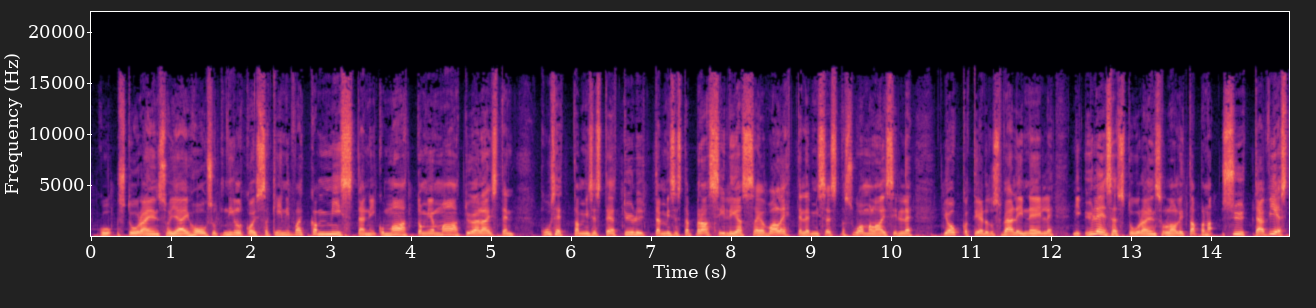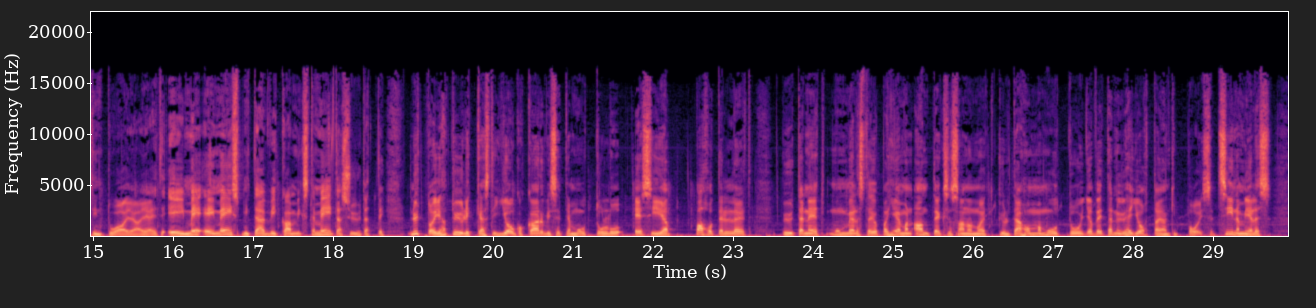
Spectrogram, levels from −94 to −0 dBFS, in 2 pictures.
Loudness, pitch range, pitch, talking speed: -18 LUFS, 140-175 Hz, 155 Hz, 140 wpm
